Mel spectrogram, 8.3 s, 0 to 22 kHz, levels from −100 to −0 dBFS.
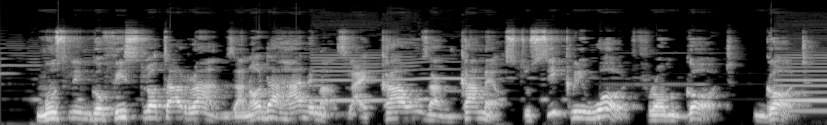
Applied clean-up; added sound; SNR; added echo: classical method Wiener filter.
